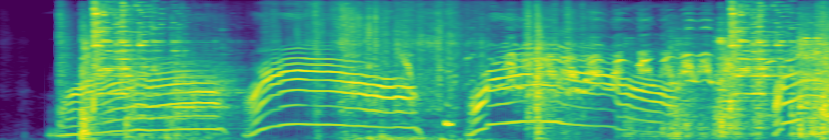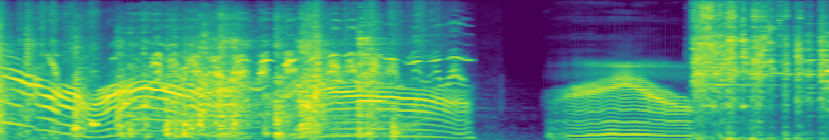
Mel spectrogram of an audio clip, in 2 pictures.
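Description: A cat yowls and screeches in rising, wavering cries as it leaps onto a table and swings at mice, loud, while glass and dishes crash and shatter around it. The commotion runs almost nonstop before a brief pause.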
